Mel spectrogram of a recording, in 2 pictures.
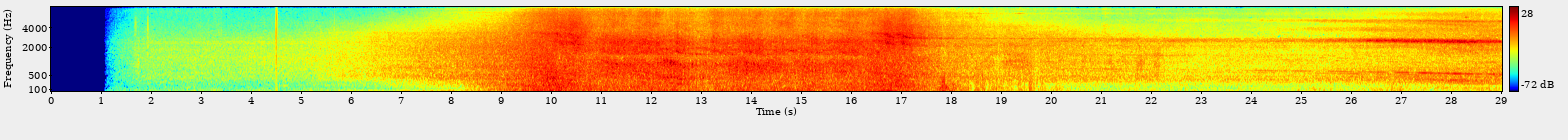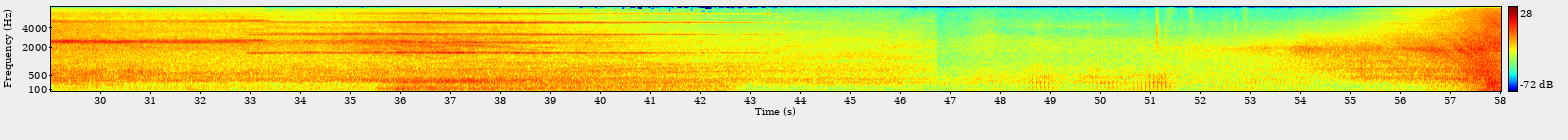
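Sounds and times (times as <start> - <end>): train wheels rushing on rails: 5.4 - 46.8, 47.4 - 58.0
high brake squeal: 20.2 - 45.6.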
